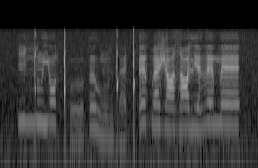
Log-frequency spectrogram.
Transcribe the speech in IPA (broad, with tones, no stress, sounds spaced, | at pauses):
i˥ ŋ͡ǃ ũ˥ j ɔ˥ ǃʰ ʊ˩ | ə˥ β ũ˩ ɡ͡ǃ æ˩ ǃʼ ɛ˥ b æ˥ ʒ ɑ˥ z ɑ˥ lʲ æ˥ ð ɛ˥ m ɛ˥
